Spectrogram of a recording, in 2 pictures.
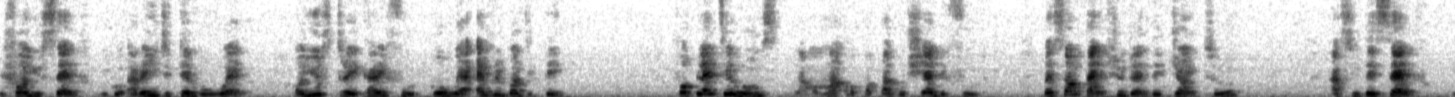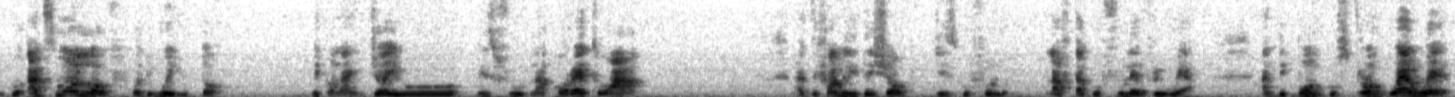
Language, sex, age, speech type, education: Nigerian Pidgin, female, 46-60, spontaneous, secondary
